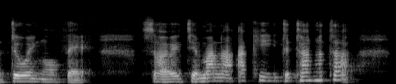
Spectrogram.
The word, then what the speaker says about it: manaaki: The manaaki.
